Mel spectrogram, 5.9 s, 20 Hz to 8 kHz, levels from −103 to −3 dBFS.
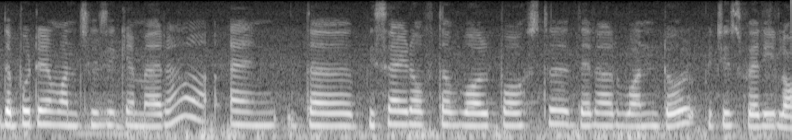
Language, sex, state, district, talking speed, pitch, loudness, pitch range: English, female, Chandigarh, Chandigarh, 210 wpm, 240 Hz, -19 LUFS, 230-250 Hz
